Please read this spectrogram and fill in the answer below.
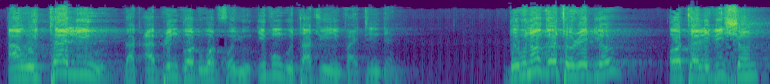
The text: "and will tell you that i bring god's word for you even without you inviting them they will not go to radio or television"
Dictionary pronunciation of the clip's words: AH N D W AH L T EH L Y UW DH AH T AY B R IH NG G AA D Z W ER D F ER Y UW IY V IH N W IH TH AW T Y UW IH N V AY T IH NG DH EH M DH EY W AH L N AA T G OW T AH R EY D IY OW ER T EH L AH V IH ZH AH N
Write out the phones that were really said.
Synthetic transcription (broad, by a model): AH N W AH T EH L Y UW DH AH T AY B R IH NG G AA D W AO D F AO Y UW IY V IH N W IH T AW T Y UW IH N V AY T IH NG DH EH M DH EY W AH L N AA T G OW T AH R EY D IY OW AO T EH L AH V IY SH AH N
